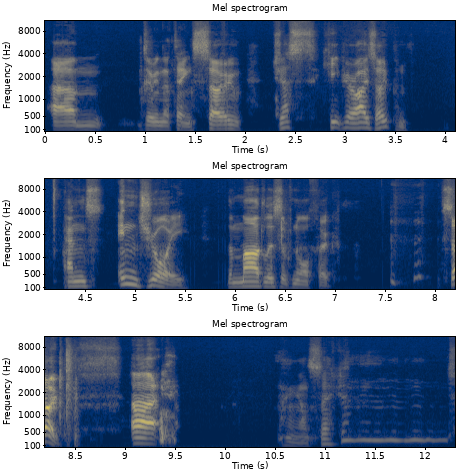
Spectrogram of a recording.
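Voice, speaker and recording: Chatty man with swooping pitch. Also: no echo. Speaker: host and announcer. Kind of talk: casual live-stream introduction. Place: online group call.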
